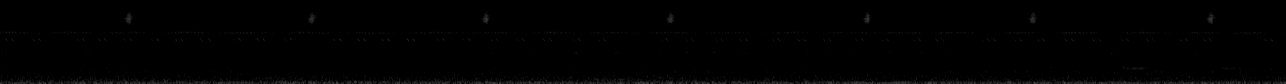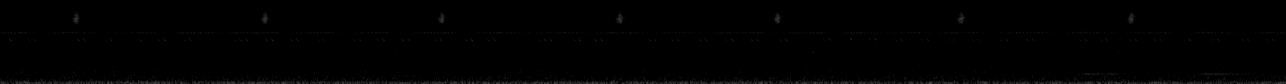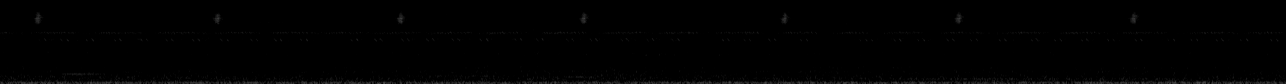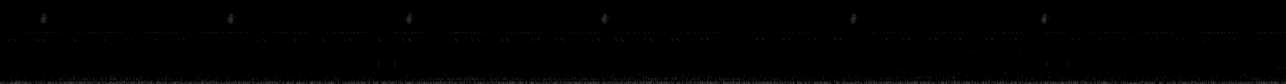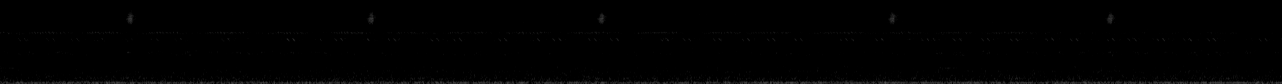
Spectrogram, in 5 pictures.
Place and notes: hampi night sounds - night sounds
a bit off the path coming back from a cafe over looking the river at night - feb. 2008
karnatika, india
